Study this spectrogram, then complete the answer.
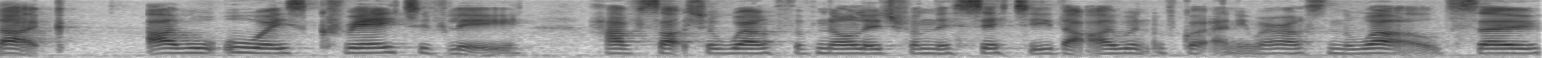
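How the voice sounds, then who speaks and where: A woman speaks with a London accent at a moderate pace. Her pitch sits in the middle range, and her intonation stays fairly even. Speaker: musician in electronic-pop band. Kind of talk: panel discussion.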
